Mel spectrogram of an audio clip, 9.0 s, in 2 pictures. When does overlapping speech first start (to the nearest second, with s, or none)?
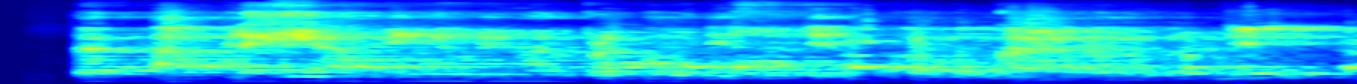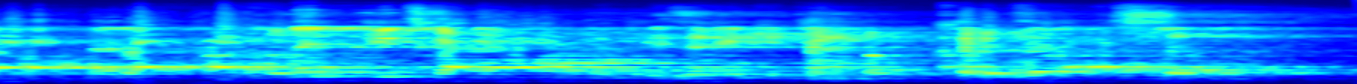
2 s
